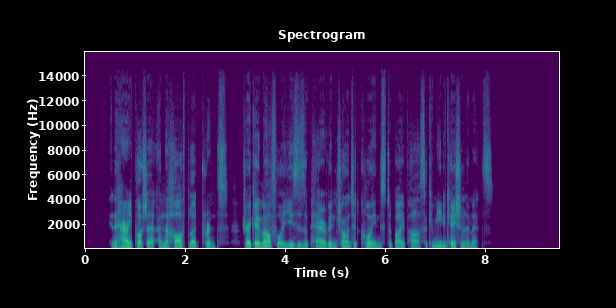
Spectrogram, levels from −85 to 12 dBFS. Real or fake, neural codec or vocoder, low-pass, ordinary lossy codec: fake; codec, 44.1 kHz, 2.6 kbps, SNAC; 14.4 kHz; none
